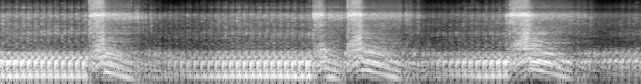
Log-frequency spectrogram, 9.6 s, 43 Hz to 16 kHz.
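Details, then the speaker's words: Suzuki Boulevard C50 V-twin, warm, after a new fuel injector and Cobra FI2000 fuel controller install: crisp throttle blips rise and settle cleanly over lumpy idle, no backfire pops on decel, which it used to do on downshifts. "and no backfiring normally when i done that it would i would have a pop or two during a down shift"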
